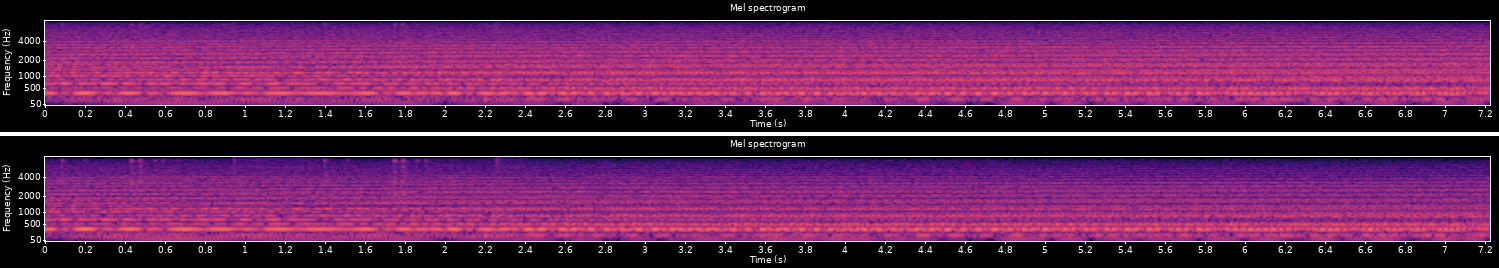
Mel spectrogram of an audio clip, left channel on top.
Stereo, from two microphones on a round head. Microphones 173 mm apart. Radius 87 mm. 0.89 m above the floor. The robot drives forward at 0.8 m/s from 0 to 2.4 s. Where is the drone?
35° left (ahead or behind); by 7.2 s 55° left (ahead or behind).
